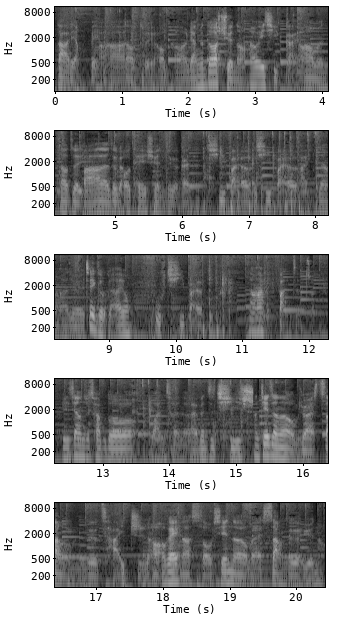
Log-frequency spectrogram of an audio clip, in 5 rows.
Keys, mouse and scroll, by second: 0.6 click, 0.8 g, 1.6 space, 2.4 shift+click, 3.5-7.0 drag, 7.0 click, 7.8 space, 8.3 click, 8.6 space, 8.7-10.7 drag, 11.2 space, 12.8-13.4 scroll up 2, 13.4-13.7 scroll down 3, 13.7 ctrl+s, 14.4 shift+middle click, 14.9 ctrl+s, 15.3 scroll up 1, 18.0 click, 18.6 click, 19.2 click.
